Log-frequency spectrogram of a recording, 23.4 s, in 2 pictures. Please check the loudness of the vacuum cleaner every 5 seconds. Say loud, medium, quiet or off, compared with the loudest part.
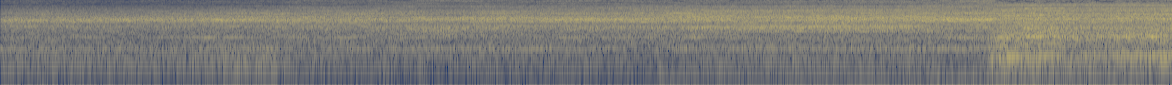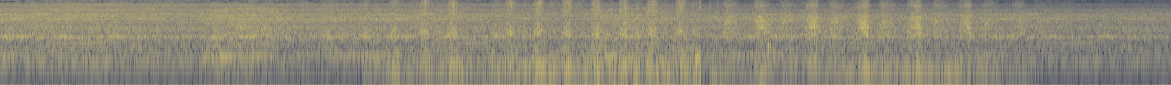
medium, medium, loud, loud, medium.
